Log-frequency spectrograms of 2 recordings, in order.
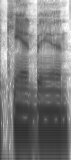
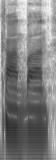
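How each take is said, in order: First: Kanban with flat A sounds, like "can-ban"; alternative pronunciation. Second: Kanban with open AH vowels, like "kahn-bahn"; preferred pronunciation. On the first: Citing how some people say it, alternative pronunciation. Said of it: "Some people say Kanban". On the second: Speaker giving listeners the likelier version, preferred pronunciation. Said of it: "I'm pretty sure it's pronounced". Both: Shown as a demonstration.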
